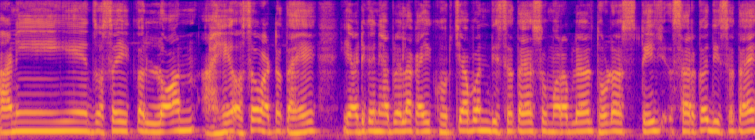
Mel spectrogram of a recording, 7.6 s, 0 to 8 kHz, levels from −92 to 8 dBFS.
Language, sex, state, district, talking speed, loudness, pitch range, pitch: Marathi, male, Maharashtra, Solapur, 175 wpm, -13 LUFS, 185-200 Hz, 195 Hz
